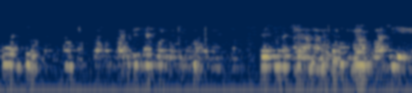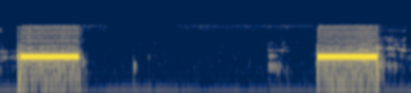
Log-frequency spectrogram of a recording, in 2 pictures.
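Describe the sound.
Telephone tones sound on a company's automated line while an extension is being dialed. A recorded voice message comes first, then two steady, buzzy tone bursts, each under a second long and about four seconds apart, with quiet between them.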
